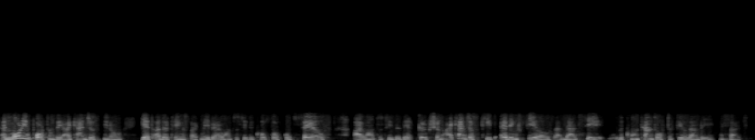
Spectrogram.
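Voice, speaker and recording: A woman with a Turkish accent giving an enthusiastic live software demo, with many fillers. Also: fairly high pitch, a little fast. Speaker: presenter. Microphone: video call. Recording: phone-like online meeting audio.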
